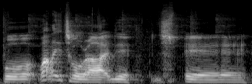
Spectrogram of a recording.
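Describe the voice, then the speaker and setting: A man's voice: on the low side, animated, takes it slowly. A British man in his forties chatting casually in a rambling, self-deprecating way, like a vlog host reminiscing.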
